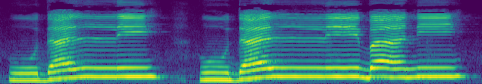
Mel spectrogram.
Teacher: Ingat dia kelas, bila idgham bila gunnah ada 2 huruf sahaja, lam dengan ra. Kita masuk sahaja, tak perlu dengung apabila nun mati atau tanwin bertemu dengan lam ataupun ra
